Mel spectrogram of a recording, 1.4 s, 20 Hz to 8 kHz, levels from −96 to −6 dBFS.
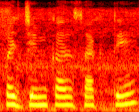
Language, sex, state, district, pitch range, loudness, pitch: Hindi, female, Bihar, Darbhanga, 215-230 Hz, -27 LUFS, 225 Hz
